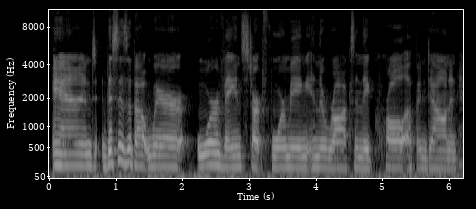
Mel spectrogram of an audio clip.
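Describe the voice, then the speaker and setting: A woman's voice: lowish voice, level tone, measured pace, clear, resonant tone. A woman narrating as game master of a roleplaying game, casual and encouraging in an improvised, conversational way.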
